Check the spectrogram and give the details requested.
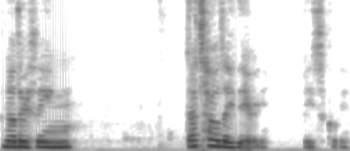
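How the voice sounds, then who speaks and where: A young woman explaining paintbrushes in a painting tutorial, hesitant and halting, often correcting herself. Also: high-pitched, fairly even intonation, warm tone. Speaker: art tutor.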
